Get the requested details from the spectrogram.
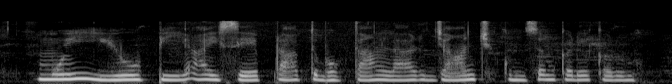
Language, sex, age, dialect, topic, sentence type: Magahi, female, 51-55, Northeastern/Surjapuri, banking, question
